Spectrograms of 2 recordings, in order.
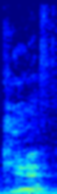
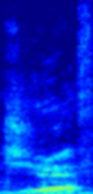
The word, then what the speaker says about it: GIF: It's not GIF, it's GIF. It's if like, you say fuck GIF, you.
